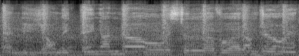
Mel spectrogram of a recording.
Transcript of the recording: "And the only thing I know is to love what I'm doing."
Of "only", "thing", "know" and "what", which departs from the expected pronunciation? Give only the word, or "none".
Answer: none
